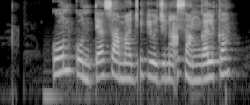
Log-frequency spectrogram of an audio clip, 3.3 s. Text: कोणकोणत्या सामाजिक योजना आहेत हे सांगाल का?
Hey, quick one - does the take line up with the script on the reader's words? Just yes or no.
no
